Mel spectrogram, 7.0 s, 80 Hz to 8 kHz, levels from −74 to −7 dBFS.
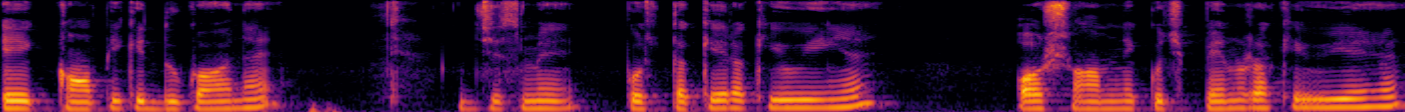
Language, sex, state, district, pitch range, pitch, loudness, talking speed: Hindi, male, Bihar, Gopalganj, 145-160 Hz, 150 Hz, -25 LUFS, 145 wpm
